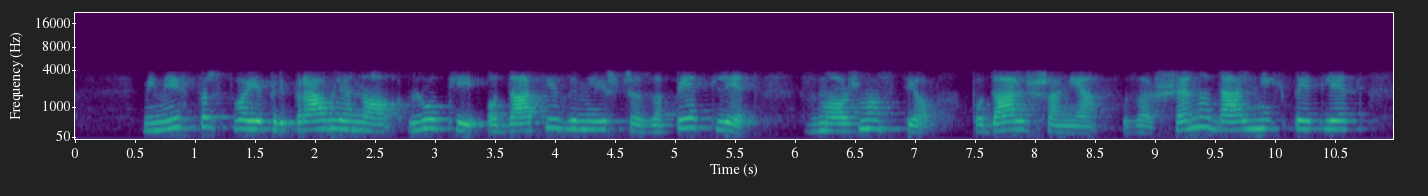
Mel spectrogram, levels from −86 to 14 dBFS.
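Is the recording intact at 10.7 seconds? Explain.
No, lost AMR speech frames hit from 10.62 to 10.69 s, a 40 ms gap that fits two 20 ms frames. The decoder repeats its last good pitch and vocal-tract settings at falling gain, leaving a brief dip or warble before weak, rough recovery.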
